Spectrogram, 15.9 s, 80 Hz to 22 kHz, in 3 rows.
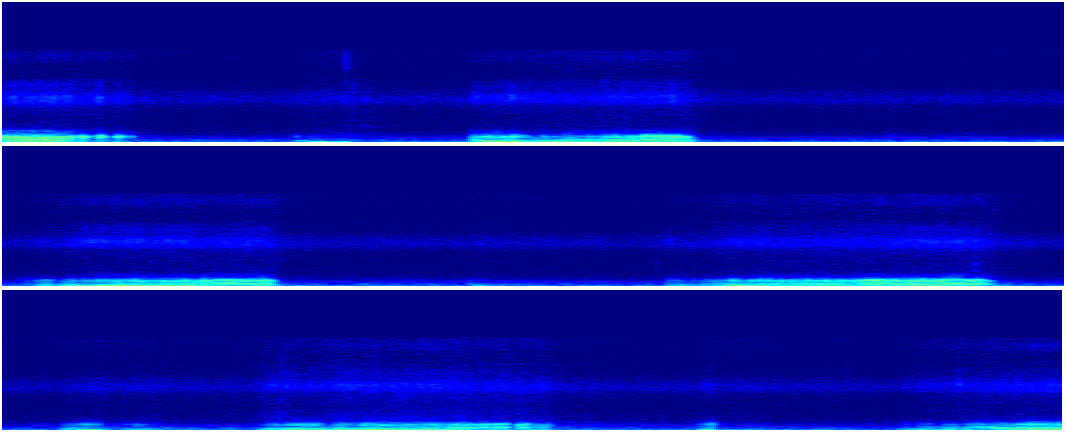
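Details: Snoring in bed: rhythmic rattling breaths with loud fluttery snores, about 19 a minute, steady throughout; ordinary snoring.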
